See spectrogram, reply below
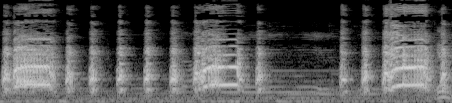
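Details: A rooster gives three harsh, drawn-out crows about two seconds apart, with quick clucks between, while a hen lays an egg; the owner says he does this whenever hens lay, to deter predators. A person speaks nearby.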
